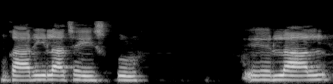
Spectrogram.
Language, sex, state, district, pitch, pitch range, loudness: Hindi, female, Bihar, Kishanganj, 200 Hz, 195-210 Hz, -15 LUFS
